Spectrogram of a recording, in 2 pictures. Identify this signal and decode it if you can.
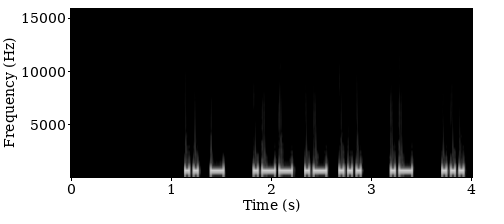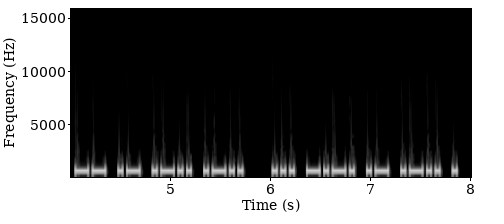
Morse code, heard as a keyed tone, about 28 wpm, 700 Hz. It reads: IT WAS A SMALL SCALE
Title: Sentences from Top 1000 Words - Review Part 5 - 28wpm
